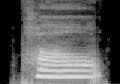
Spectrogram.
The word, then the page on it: 跑: páo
